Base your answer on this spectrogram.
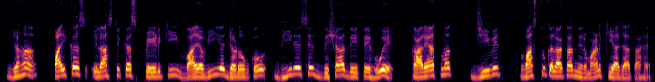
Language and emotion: Hindi, neutral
